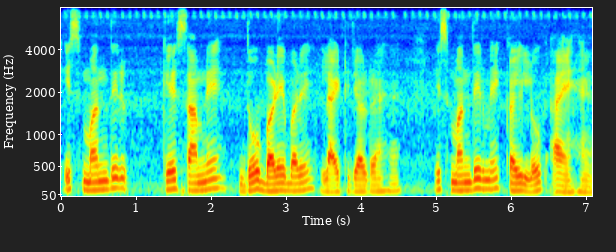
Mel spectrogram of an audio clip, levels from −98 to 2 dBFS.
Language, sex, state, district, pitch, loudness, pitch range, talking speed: Hindi, male, Bihar, Kaimur, 120 Hz, -18 LUFS, 110-140 Hz, 150 wpm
